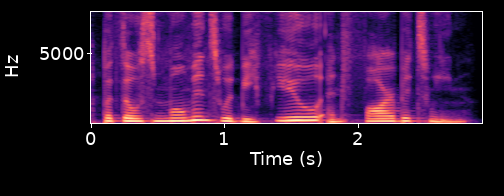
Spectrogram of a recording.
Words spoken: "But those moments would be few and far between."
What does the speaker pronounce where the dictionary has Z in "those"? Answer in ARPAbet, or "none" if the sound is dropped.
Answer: Z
